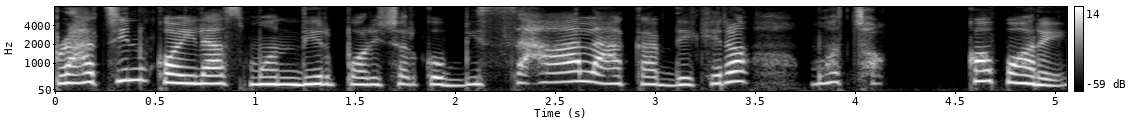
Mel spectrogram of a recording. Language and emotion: Nepali, surprised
